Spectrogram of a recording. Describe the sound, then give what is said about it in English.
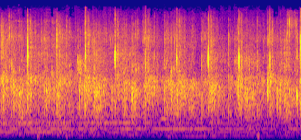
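An audience at a church service claps together to give the Lord a hand clap of praise, a dense, steady wash of many hands with scattered sharp claps standing out, fairly loud throughout, alongside a low sustained tone underneath and no clear talking. “Come on, would we one more time give the Lord a hand clap of praise?”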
